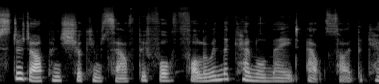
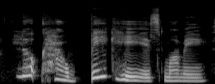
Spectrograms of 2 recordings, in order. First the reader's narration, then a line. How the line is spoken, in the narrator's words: said the little boy excitedly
